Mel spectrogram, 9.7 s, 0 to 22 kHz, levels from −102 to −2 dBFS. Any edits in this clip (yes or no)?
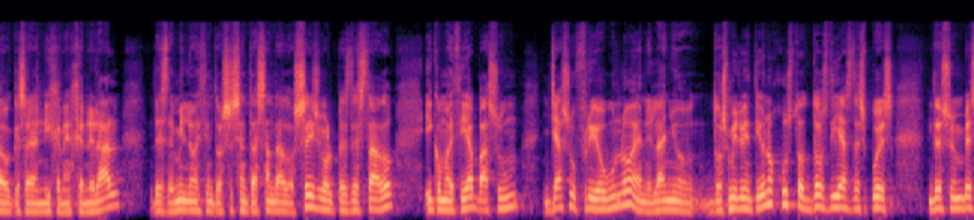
no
